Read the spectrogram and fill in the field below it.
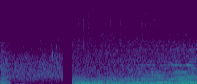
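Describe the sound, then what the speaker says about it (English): Steady rain in the video game The Witcher, a dense, even hiss of rain on surfaces that cuts out for a brief moment and then returns slightly louder and continues without any talk. "Is that supposed to be rain? Yes, it is apparently supposed to be rain."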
